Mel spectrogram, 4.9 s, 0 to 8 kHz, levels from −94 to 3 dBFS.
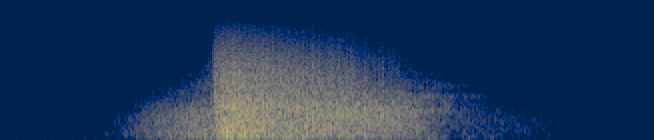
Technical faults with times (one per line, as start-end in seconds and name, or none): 3.15-3.97 sound cut by the noise suppressor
